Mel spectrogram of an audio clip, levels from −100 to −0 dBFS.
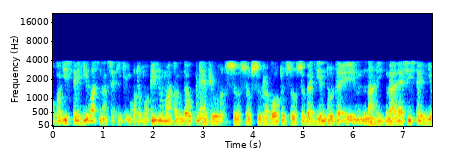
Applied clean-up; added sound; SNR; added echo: neural mask model DeepFilterNet 3.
